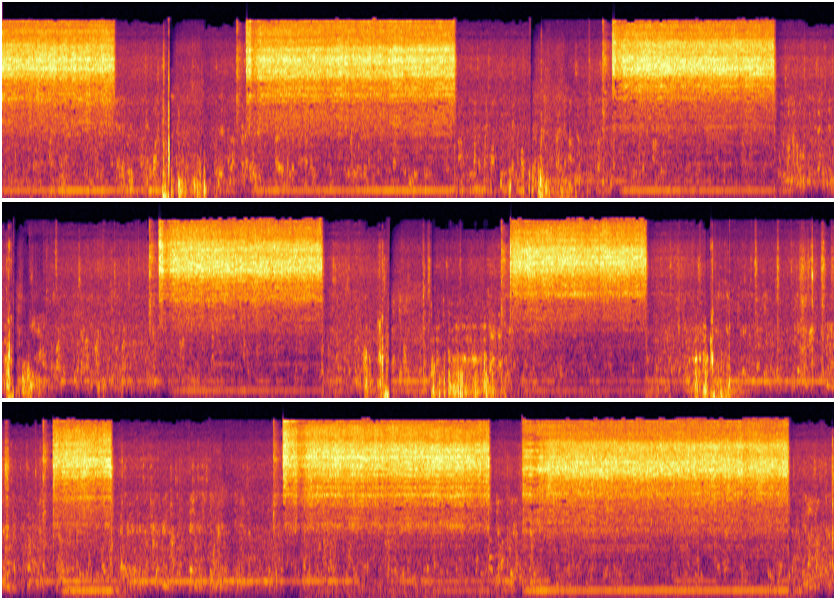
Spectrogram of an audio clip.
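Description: AC TIG welder arc buzzing on aluminium body panels, struck and stopped in about eight short welds of one to two seconds each. Sharp knocks and clatter of handling fall in the pauses between welds.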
